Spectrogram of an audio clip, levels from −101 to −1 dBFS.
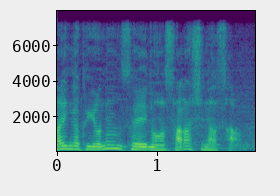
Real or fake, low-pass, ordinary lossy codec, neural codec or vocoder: fake; 7.2 kHz; none; codec, 44.1 kHz, 2.6 kbps, SNAC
